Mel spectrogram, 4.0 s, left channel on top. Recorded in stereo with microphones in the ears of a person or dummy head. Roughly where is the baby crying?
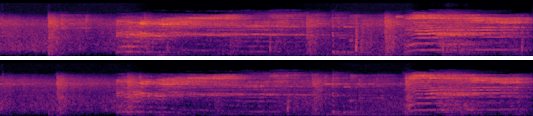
Centre.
